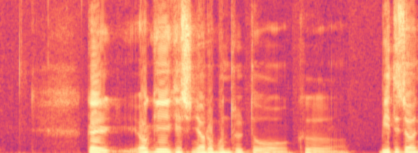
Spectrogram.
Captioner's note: speaking korean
